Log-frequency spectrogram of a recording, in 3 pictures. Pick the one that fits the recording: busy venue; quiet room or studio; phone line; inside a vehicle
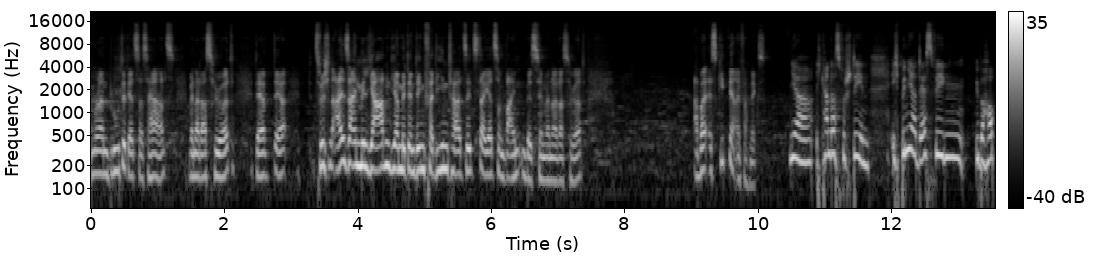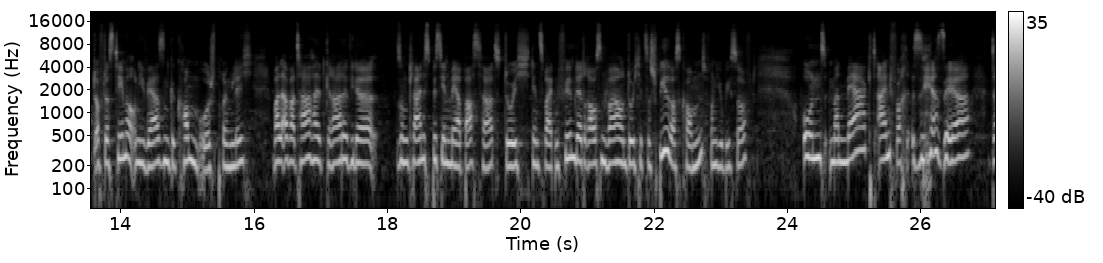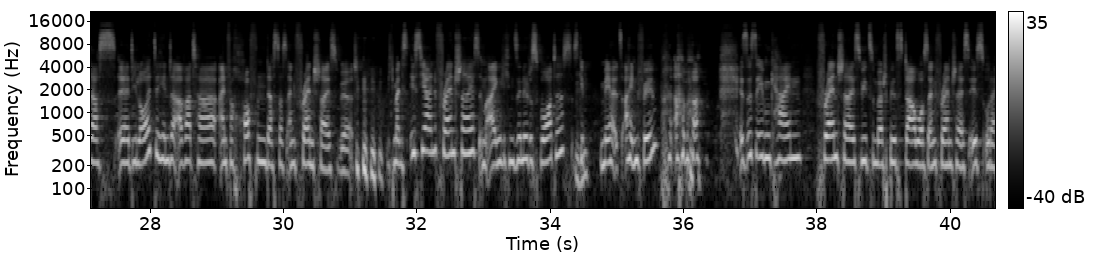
busy venue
